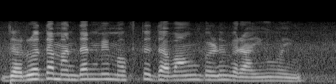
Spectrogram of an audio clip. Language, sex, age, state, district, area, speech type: Sindhi, female, 45-60, Maharashtra, Thane, urban, read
